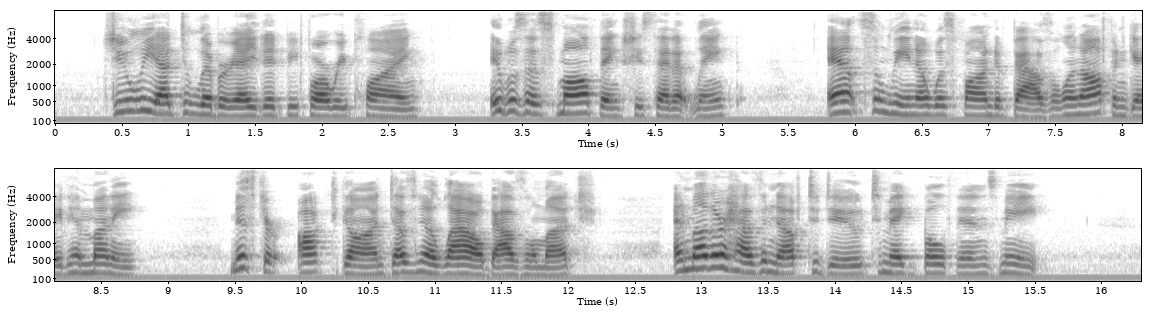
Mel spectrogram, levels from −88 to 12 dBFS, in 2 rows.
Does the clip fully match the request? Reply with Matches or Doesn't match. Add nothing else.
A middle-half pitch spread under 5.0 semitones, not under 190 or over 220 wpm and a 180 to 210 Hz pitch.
Doesn't match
